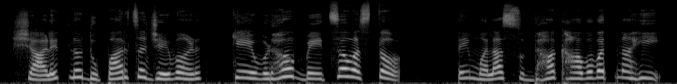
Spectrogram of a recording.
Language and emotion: Marathi, disgusted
